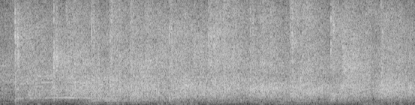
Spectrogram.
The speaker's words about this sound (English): How many of you in this audience tonight believe that there should be an official impeach, that President Trump should be impeached by the Democratic House? Signal by applauding.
